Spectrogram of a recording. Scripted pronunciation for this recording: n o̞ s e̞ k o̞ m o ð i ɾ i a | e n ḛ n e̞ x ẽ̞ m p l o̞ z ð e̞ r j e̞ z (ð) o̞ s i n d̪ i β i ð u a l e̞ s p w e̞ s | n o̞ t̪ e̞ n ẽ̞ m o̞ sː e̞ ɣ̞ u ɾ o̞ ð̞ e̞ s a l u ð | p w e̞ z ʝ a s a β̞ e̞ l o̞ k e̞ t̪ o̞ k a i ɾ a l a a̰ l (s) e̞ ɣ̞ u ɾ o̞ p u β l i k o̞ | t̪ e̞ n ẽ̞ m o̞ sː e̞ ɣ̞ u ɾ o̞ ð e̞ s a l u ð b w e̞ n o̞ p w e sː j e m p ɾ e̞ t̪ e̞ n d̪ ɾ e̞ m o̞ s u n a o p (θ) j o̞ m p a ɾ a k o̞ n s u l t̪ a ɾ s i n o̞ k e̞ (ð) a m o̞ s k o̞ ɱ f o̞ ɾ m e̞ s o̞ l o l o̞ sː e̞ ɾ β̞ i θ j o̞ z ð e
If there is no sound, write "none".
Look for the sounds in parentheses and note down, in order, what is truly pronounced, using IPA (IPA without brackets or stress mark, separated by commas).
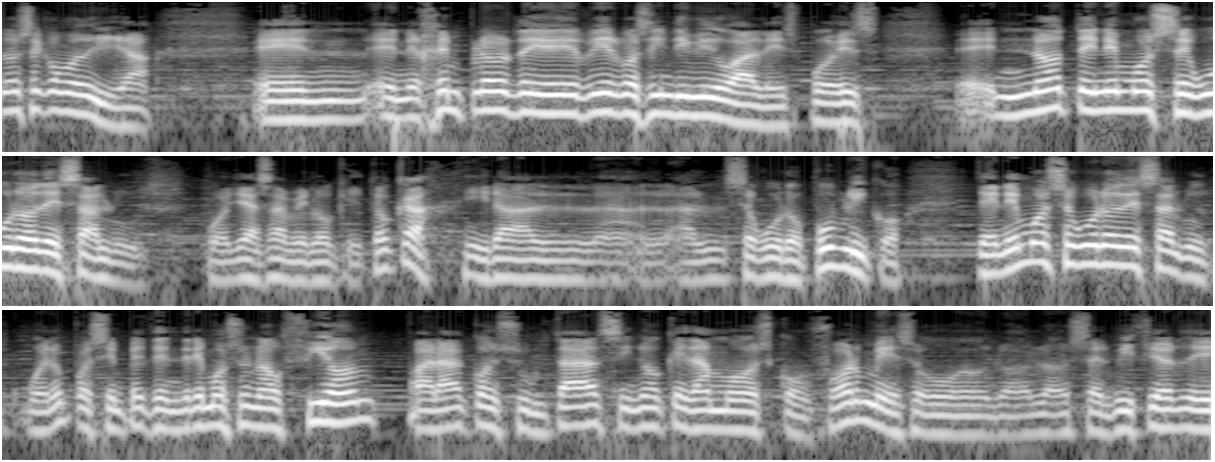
ɣ, s, θ, ð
